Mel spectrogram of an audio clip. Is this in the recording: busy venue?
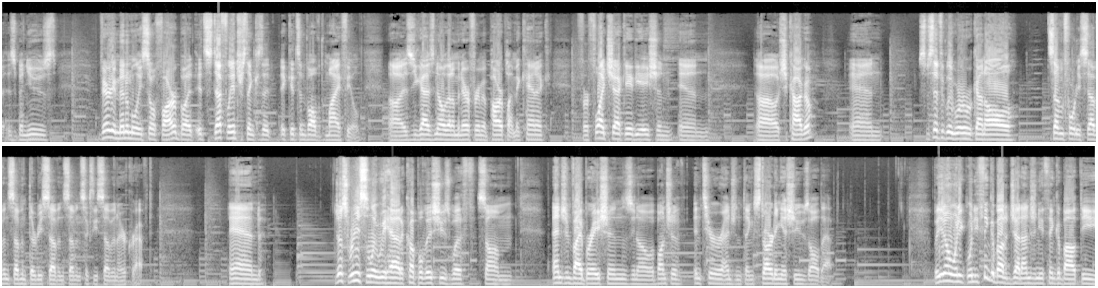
no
